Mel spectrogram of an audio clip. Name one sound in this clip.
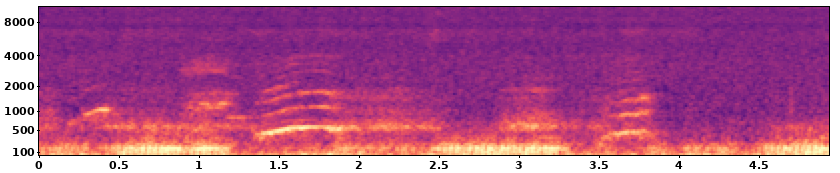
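A kitten mews in high, short cries.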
